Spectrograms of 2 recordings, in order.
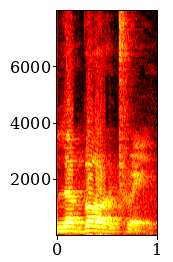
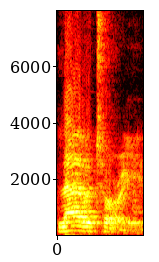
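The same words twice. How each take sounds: First: ল্যাবরেটরি as "luh-BOR-uh-tree"; British second-syllable stress in ল্যাবরেটরি; British pronunciation. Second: ল্যাবরেটরি as "LAB-ruh-tor-ee"; American front-stressed ল্যাবরেটরি; American pronunciation. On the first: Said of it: "কীভাবে ব্রিটিশে sound করে". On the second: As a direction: stress "LAB" in ল্যাবরেটরি, full "tory" ending. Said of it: "কীভাবে আমেরিকানরা sound করে". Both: Shown as a demonstration.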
